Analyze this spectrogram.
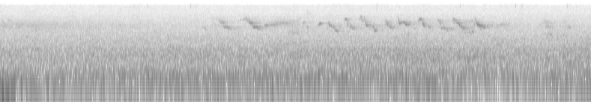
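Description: Steady rush of wind across the microphone. Starting about three seconds in, a small bird sings a quick run of short, high, falling notes for a few seconds.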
